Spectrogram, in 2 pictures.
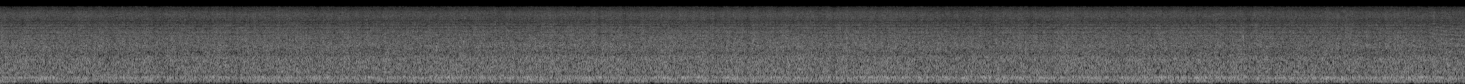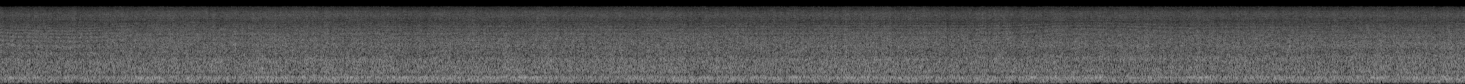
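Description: Steady, unbroken rushing noise, even across low and high pitches, with no breaks or separate events.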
